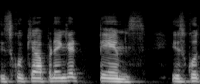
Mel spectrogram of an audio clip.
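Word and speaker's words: Thames: तो इसको क्या पढ़ेंगे टेम्स इसको थम्स नहीं पढ़ा जाएगा टेम्स पढ़ा जाएगा टेम्स माने टेम्स नदी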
